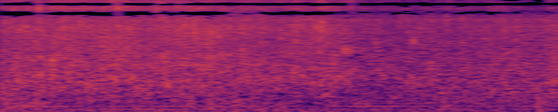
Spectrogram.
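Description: Seawater splashing and sloshing around a person who has just fallen backwards into shallow water, a steady wash of noise that eases slightly.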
